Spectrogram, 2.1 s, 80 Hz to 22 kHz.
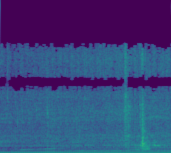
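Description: Can-Am Maverick X3 XRS side-by-side's engine idling steadily at a constant low pitch, not revving.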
